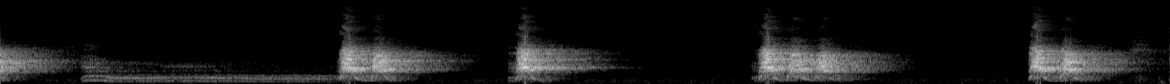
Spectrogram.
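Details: Pet Yorkshire Terrier facing off with a Christmas stocking: a sustained low growl lasting over two seconds, followed by four loud, harsh barks spaced roughly two seconds apart.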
